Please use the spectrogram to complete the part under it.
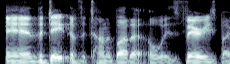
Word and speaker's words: Tanabata: And then somehow when you put them together, it comes to Tanabata.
